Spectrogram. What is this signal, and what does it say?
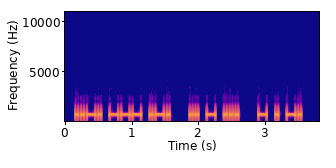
Morse code, heard as a keyed tone, about 28 wpm, 700 Hz. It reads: FOR ITS TEN
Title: A Sound Of Thunder 28wpm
